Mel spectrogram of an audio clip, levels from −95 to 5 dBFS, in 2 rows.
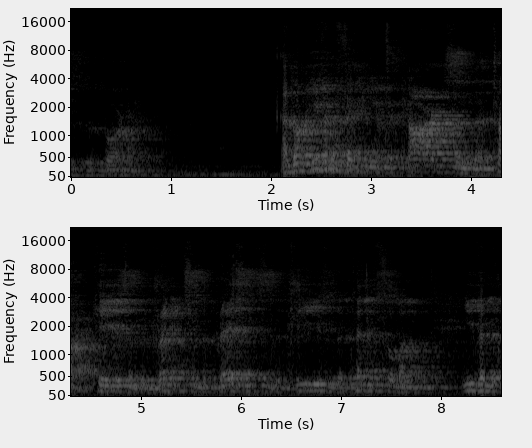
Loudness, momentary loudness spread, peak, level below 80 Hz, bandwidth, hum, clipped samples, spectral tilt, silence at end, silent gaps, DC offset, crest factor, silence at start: -63 LUFS; 6 LU; -44 dBFS; -86 dBFS; 16 kHz; none; under 0.1%; -3.5 dB/octave; 0 s; none; under 0.1%; 22 dB; 0 s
